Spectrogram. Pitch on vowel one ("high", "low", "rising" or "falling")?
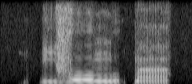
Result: low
